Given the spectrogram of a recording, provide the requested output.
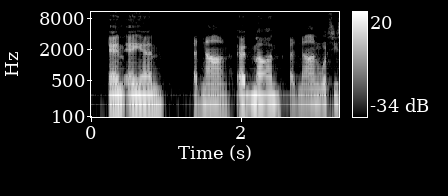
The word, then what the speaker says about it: Adnan: that how you say his name a d a-d-n-a-n adnan adnan adnan what's he saying since you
